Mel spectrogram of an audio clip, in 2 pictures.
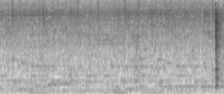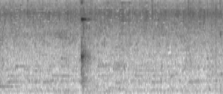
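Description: Onion dosa frying on a hot iron tawa, the batter and freshly added oil giving a steady sizzle. Two sharp clicks stand out above it, about four and six seconds in.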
